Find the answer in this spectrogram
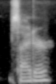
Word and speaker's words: CIDR: specified using a classless inter domain routing or cider right cidr i think you pronounce it cider right or cidr i call i've always said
